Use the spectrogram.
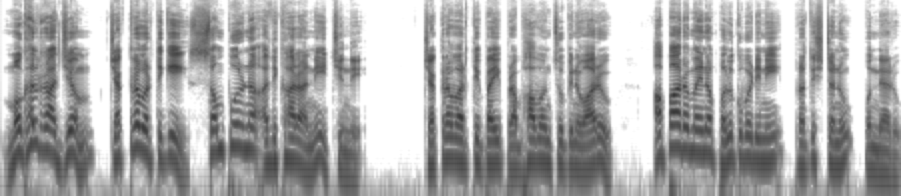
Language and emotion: Telugu, neutral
